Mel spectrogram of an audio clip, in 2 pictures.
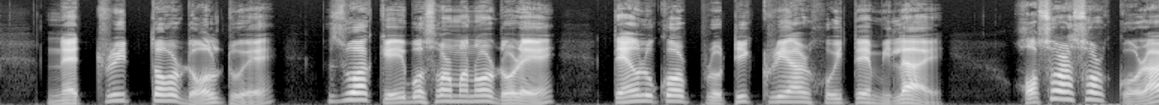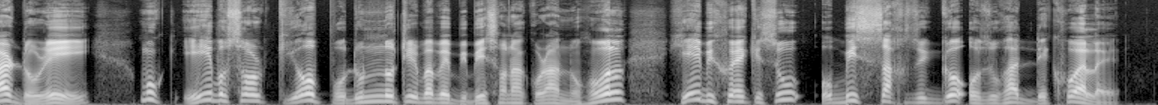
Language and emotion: Assamese, disgusted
